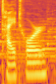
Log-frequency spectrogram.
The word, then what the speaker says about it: Titor: It's Titor. They do say like John Titor in the anime. Yes, I am well aware I've been saying it wrong from the very beginning, and Titor is significantly funnier, and therefore I say it like that.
